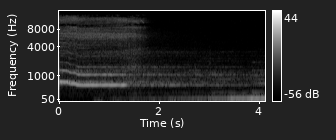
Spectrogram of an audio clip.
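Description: Slowed, reverb-heavy pop music: a long held note dips slightly in pitch near the start and fades out, while a deep bass swells in and grows louder toward the end.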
